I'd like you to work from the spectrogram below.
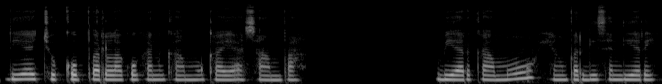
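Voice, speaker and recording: A woman's voice: on the high side, flat delivery, takes it slowly, warm tone. A woman hosting a scripted relationship advice monologue, speaking bluntly and directly to the listener. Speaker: host.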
